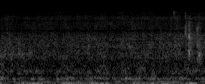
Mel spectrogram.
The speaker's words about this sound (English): My favorite place to do this exercise is when I'm filling up my water bottle because it takes a while at a water fountain sometimes. Well, I work in a public school a lot. And it takes a long time for that water to get inside that water bottle.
